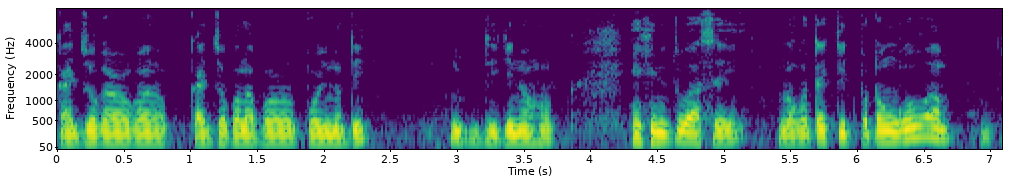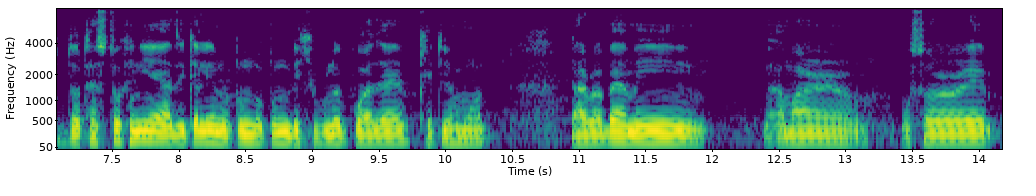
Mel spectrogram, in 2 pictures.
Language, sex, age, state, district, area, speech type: Assamese, male, 30-45, Assam, Lakhimpur, rural, spontaneous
